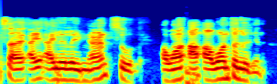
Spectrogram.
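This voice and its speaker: A man talks at a very fast pace. He has a Trinidadian accent. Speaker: podcast co-host. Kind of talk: casual chat and panel discussion.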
